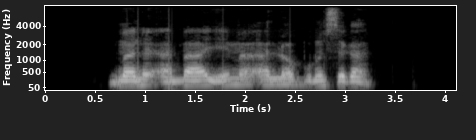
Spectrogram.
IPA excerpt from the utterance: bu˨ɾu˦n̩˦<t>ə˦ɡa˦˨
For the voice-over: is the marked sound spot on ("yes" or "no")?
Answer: no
